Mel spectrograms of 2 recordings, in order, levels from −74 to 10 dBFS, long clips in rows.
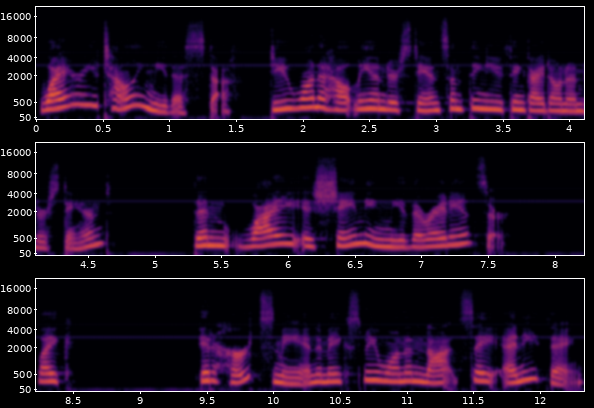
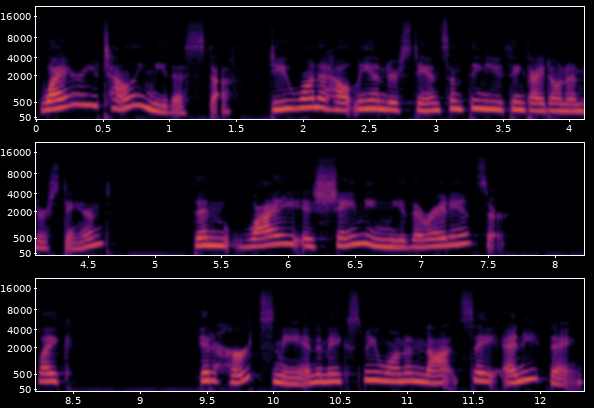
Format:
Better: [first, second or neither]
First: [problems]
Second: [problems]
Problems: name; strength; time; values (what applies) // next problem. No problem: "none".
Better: second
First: high-pitched whine; faint; throughout; 3 kHz, 30 dB below the speech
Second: none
